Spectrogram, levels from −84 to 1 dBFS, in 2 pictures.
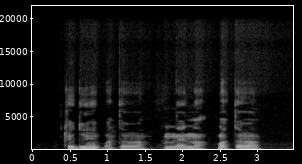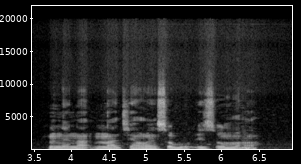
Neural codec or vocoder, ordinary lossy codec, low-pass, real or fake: none; none; none; real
